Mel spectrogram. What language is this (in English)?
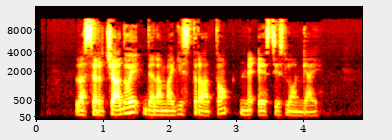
Esperanto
